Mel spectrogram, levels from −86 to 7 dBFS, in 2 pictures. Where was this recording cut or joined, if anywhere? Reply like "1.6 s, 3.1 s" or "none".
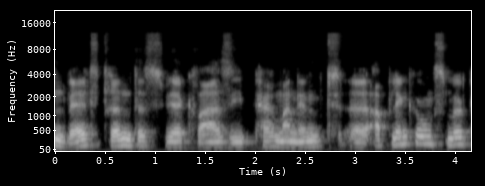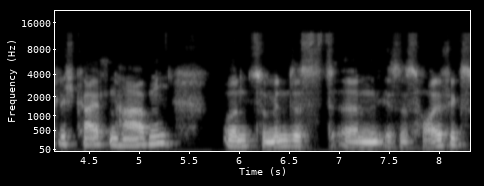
none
